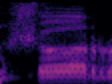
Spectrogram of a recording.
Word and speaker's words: श्र: अगर आप इसका उच्चारण श र अ का एक साथ करोगे, एक साथ करोगे तो उसका उच्चार होगा श्र।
